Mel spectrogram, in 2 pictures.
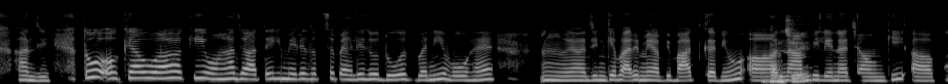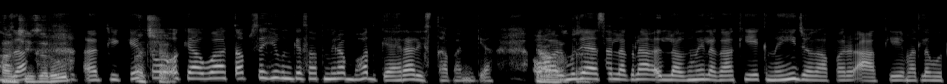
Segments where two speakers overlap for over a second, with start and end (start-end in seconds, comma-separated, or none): none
